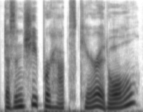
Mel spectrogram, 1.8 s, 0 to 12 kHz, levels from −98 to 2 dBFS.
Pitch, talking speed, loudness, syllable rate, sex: 170 Hz, 200 wpm, -17 LUFS, 4.2 syllables/s, female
